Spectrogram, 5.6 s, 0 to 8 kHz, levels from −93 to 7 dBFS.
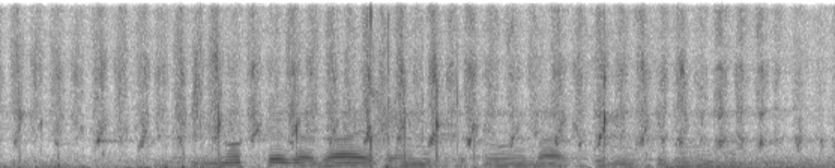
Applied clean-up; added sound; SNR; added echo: neural mask model Resemble Enhance denoiser.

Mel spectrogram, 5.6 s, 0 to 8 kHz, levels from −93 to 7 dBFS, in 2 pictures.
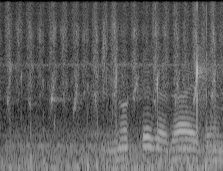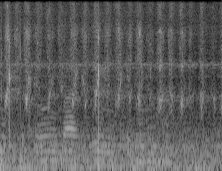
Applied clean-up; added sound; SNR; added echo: none; Hands; -4 dB; none.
